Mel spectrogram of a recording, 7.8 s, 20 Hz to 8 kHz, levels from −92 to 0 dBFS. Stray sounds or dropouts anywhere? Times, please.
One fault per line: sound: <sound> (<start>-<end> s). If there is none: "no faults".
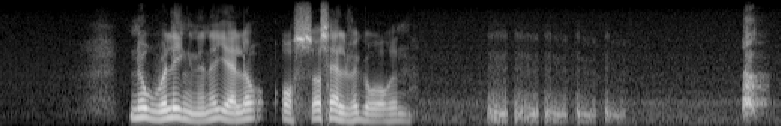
sound: laugh (4.9-6.3 s)
sound: bark (7.4-7.7 s)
